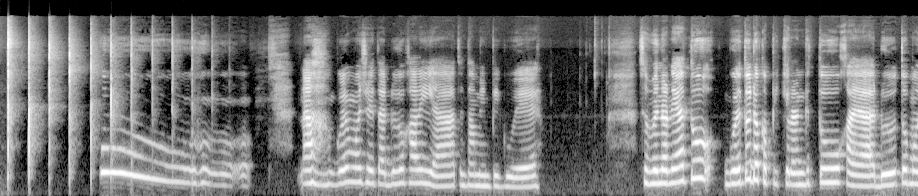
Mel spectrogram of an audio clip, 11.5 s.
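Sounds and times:
sharp claps or snaps: 0.0s - 2.9s
speech: 3.8s - 6.8s, 8.0s - 11.4s.

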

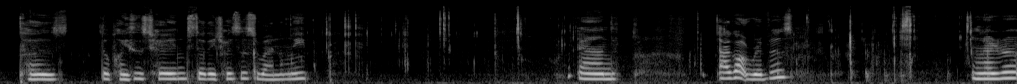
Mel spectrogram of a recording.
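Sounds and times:
speech: 0.3s - 3.4s, 5.8s - 6.4s, 7.2s - 8.1s, 9.7s - 10.1s
chewing honeycomb: 3.1s - 5.8s, 8.0s - 10.1s.

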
